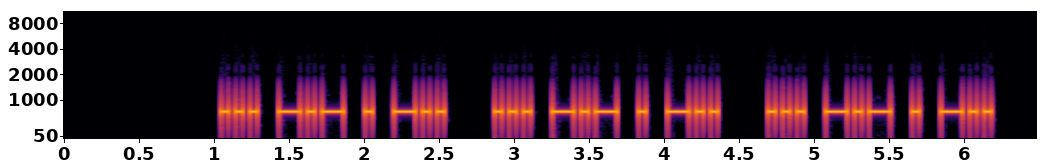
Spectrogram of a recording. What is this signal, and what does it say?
Morse code, heard as a keyed tone, about 25 wpm, 700 Hz. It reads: SKED SKED SKED
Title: Abbreviations Repeated 3x - 25wpm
